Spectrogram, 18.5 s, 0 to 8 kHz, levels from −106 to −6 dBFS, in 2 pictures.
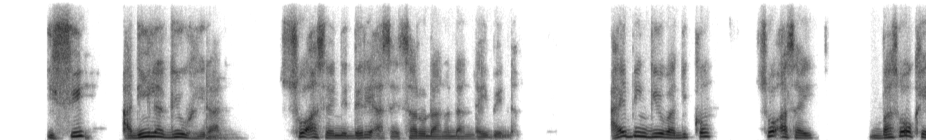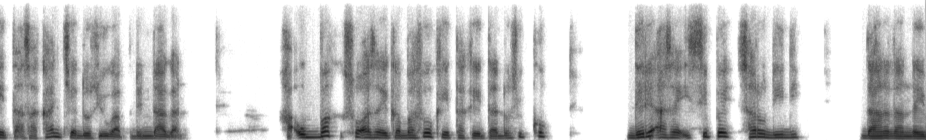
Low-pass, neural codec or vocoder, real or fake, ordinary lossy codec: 7.2 kHz; none; real; Opus, 16 kbps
